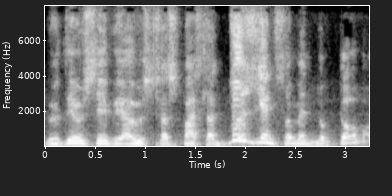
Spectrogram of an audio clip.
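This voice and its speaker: This man talks at a fairly slow pace, his intonation lively. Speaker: accounting exam trainer. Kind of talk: presentation. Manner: loud.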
